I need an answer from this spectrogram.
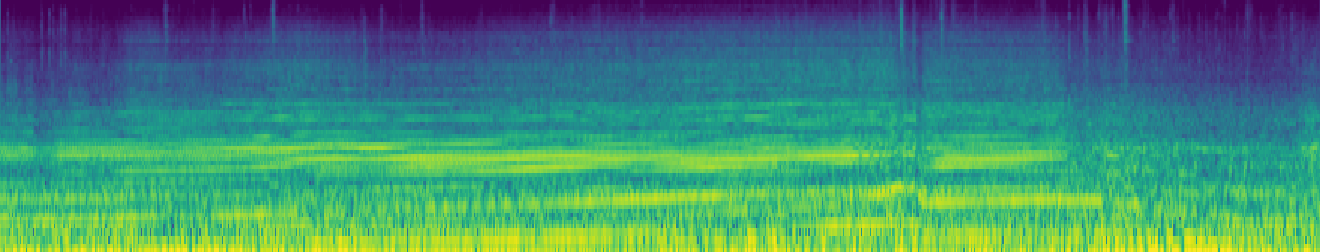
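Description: Ford Mustang engine heard from inside the cabin, pulling hard under full throttle with its pitch climbing steadily. About nine seconds in there is a quick upshift, the pitch drops and climbs again, then near the end the throttle is lifted and the note falls to a low, uneven running sound.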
